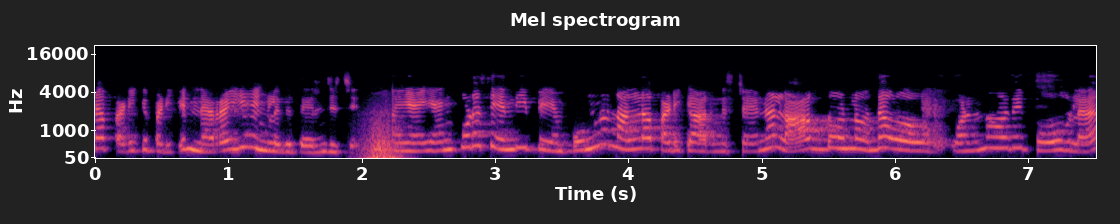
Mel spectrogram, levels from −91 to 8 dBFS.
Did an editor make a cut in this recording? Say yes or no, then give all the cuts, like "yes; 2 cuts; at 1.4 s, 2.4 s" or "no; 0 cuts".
yes; 1 cut; at 2.2 s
